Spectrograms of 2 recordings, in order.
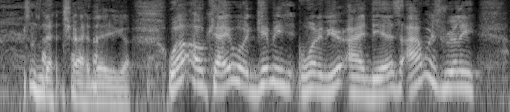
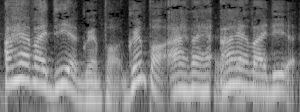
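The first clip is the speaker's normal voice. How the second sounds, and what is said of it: Imitates a young child's speech. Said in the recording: “You sound like my grandson.”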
